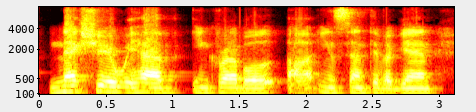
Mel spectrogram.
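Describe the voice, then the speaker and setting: A man speaks with a Hungarian accent. His pitch is medium. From Hungary. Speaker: network marketing distributor. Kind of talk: sales pitch. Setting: webinar. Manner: enthusiastic.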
